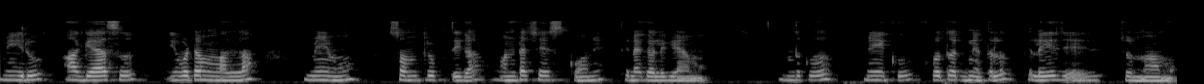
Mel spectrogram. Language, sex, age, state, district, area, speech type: Telugu, female, 30-45, Andhra Pradesh, Palnadu, rural, spontaneous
